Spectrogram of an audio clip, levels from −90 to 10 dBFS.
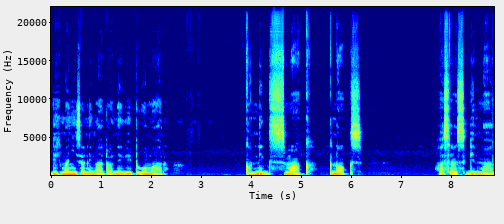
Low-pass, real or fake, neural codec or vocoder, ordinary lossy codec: none; fake; vocoder, 44.1 kHz, 128 mel bands every 256 samples, BigVGAN v2; none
